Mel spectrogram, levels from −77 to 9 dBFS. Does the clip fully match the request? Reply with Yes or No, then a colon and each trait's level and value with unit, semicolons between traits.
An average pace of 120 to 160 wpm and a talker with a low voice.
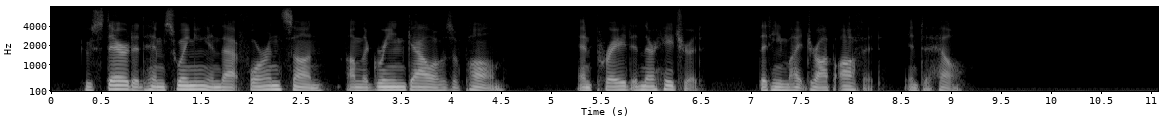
Yes: average, 150 wpm; low, 115 Hz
